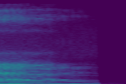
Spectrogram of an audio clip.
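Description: A single sheep bleat from the strategy video game Lords of the Realm, loud and close, one drawn-out wavering call of about a second that stops abruptly into silence.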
